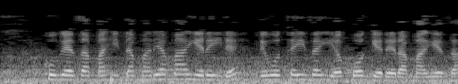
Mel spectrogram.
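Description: Throughout this speech recording the sound rings and smears, with a washy hiss that swells and fades with the signal and nothing above about 10.1 kHz. That points to WMA compression, likely at a low bitrate around 32 kbps, where long transform blocks spread quantisation noise and zero weak detail.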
